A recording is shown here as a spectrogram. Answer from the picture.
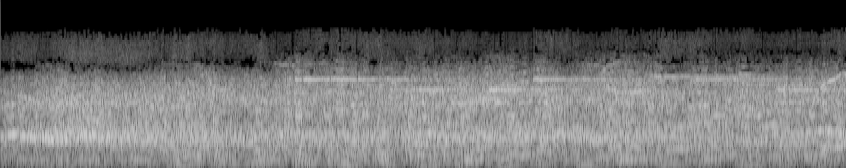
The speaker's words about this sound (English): The crowd is cheering madly as Fred Allen leads his weekly parade to the old Town Hall.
